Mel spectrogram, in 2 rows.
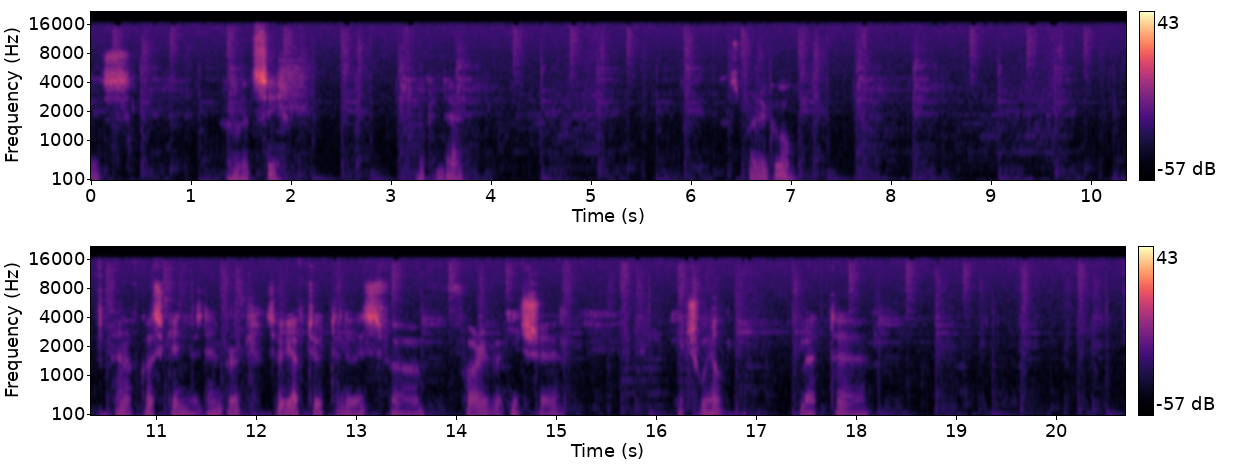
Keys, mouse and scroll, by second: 0.8-1.7 middle drag, 1.7 scroll down 2, 2.1 space, 7.8-10.8 middle drag, 11.0-11.9 drag, 13.5-14.0 scroll up 3, 14.0-14.7 middle drag, 14.7-15.3 scroll up 2, 15.5-17.5 middle drag, 17.5 scroll up 1, 17.9-20.6 middle drag.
